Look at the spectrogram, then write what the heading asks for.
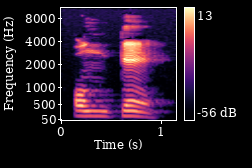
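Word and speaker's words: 恩恵: Ân huệ đọc là onke.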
